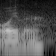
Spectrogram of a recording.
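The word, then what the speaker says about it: Euler: Swiss mathematician named Leonard oer this is how you pronounce his name oil like the Houston Oilers back in the day uh table 15 suggests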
